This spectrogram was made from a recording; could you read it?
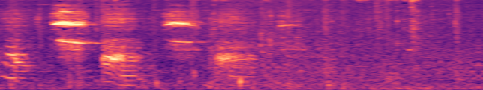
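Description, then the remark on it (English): Donkey hooves clip-clop on a hard road in a steady rhythm as the donkeys pull riders through an island, a handful of crisp hoofbeats that grow softer as the animals move along. “I ate my birthday cake as we rode through the island, pulled along by the donkeys.”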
